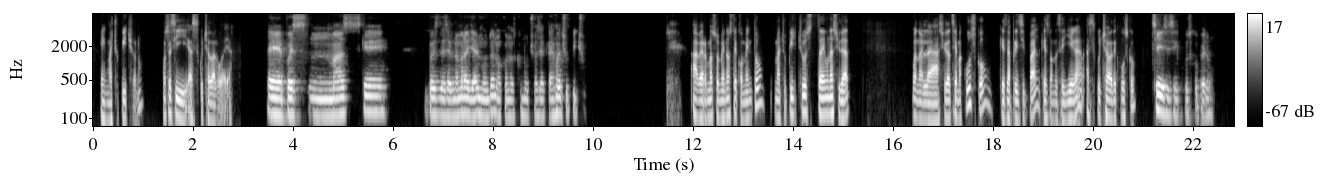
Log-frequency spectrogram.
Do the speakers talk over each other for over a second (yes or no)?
no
